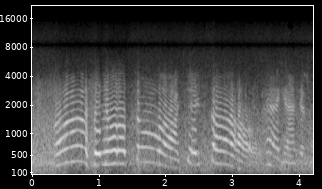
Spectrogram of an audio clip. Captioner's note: speaks in foreign language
